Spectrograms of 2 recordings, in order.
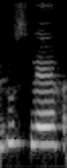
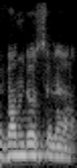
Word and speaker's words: Van Dosselaer: Donc, Monsieur Douceler, est-ce que je prononce bien votre nom? Vous pouvez vous exprimer. Bonjour, c'est Van Dosselaer.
